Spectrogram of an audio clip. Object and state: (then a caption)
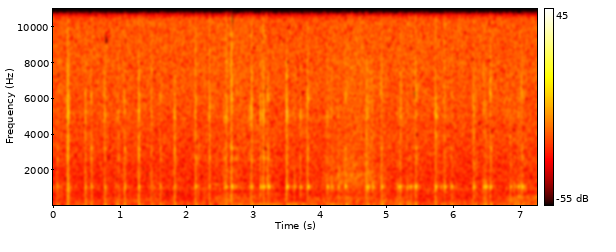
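Bamboo box tapped with fingertips. Fingertips tap a small flat bamboo wooden box held in both hands, giving a long run of quick, dry wooden clicks with a steady pitch near 1 kHz. The taps come in irregular bursts, each dying away almost instantly over a faint background hiss.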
